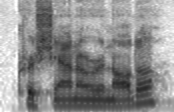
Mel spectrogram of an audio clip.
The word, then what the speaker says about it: Cristiano Ronaldo: how to respond to that what's that you pronounce his name again please Cristiano Ronaldo all right thanks guys he won his fifth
